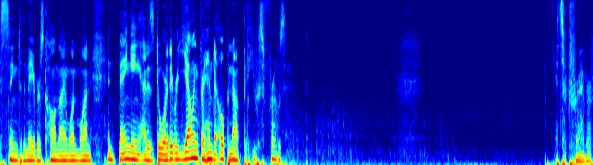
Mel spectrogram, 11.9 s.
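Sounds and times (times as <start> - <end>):
steady rain: 0.0 - 11.8
speech: 0.2 - 5.8, 11.1 - 11.8
low rumbling thunder: 2.3 - 10.5.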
